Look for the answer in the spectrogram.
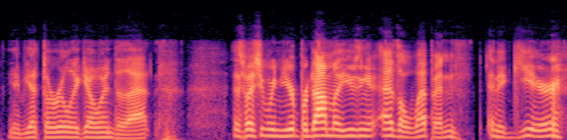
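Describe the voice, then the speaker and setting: High-pitched, bright-voiced male let's player. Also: fast talker, smooth, dry recording, lo-fi sound. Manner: jokey, sarcastic asides. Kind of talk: let's play commentary with read-aloud narration.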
